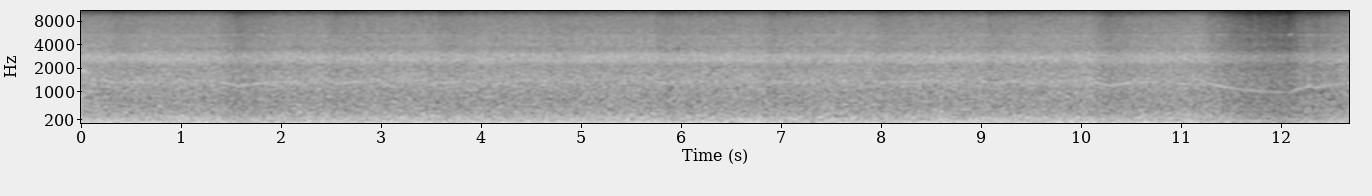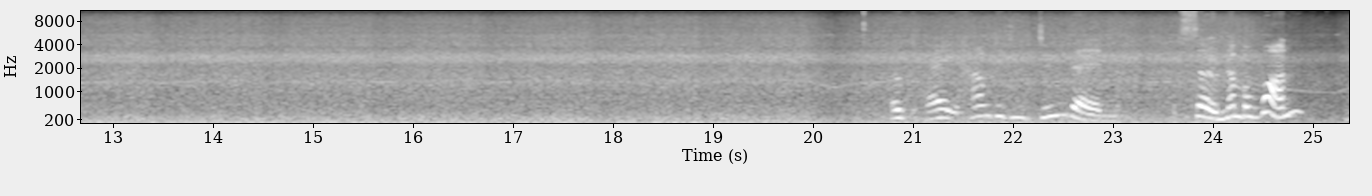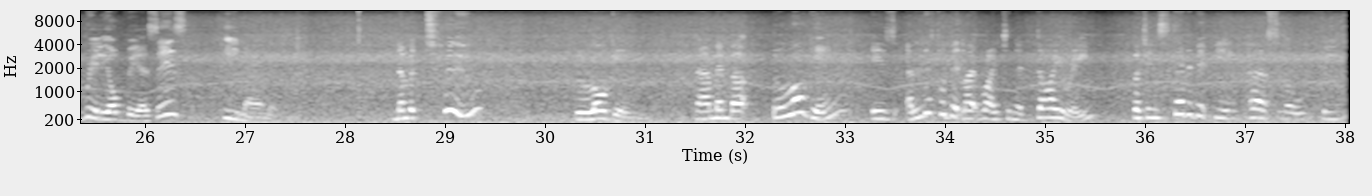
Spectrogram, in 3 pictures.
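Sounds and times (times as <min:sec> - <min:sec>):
faint wavering high whine: 0:00.0 - 0:38.0
microphone hiss: 0:00.0 - 0:38.0.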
